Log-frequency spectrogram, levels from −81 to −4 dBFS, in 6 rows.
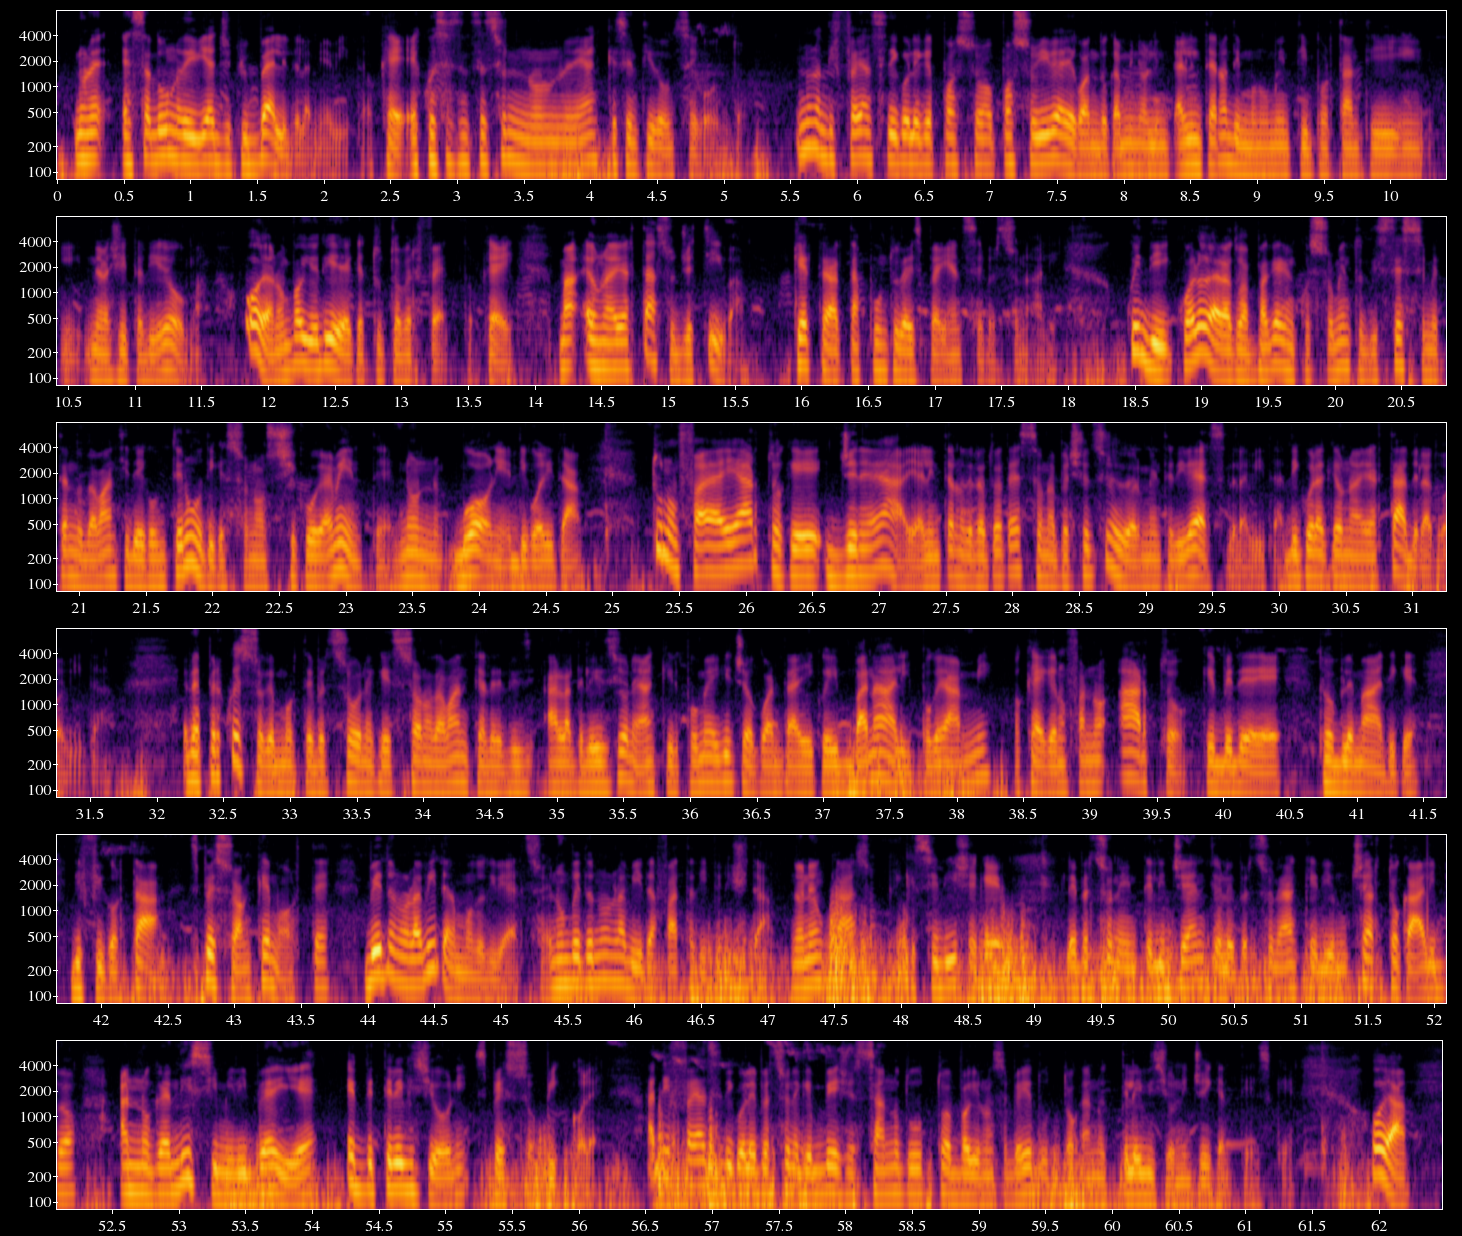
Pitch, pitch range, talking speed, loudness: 110 Hz, 100-130 Hz, 190 wpm, -24 LUFS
